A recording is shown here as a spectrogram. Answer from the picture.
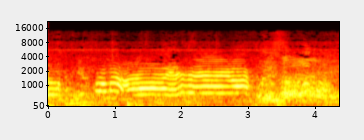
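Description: Mikoshi bearers shouting: one long held call from about one to three seconds in, then many men's voices shouting together near the end.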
